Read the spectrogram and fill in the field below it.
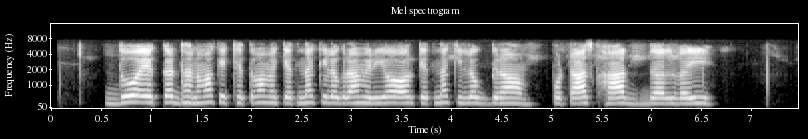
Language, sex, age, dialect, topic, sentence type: Magahi, female, 18-24, Central/Standard, agriculture, question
